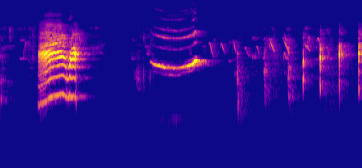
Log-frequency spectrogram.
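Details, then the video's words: Pet parrot speaking a roti request: one loud harmonic syllable, a clear whistled rising-falling tone, then a series of short sharp clicking ticks. "Parrot talking mummy mithu ko roti do"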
